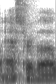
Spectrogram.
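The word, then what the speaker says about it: ESREVER: S-Rever, which is just reverse backwards, which is a track which I found this on my computer, and it was the original track I made for my short film S-Rever, which is technically, it's reverse, written in reverse.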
